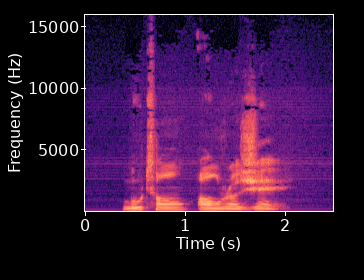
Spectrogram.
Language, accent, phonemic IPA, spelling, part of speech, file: English, US, /ˈmu.tɑ̃ ɑ̃.ɹɹɑˈʒeɪ/, mouton enragé, noun, En-us-mouton enragé.ogg
- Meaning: A normally peaceful person who has become suddenly and uncharacteristically angry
